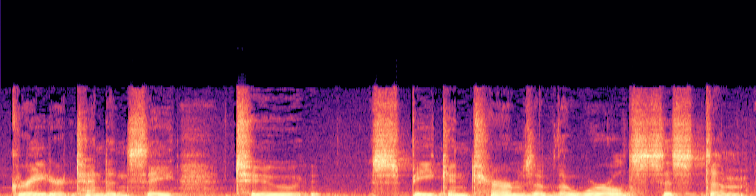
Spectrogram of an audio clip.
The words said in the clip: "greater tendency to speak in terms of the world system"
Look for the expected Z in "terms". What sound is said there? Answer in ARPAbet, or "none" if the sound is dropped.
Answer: Z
